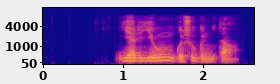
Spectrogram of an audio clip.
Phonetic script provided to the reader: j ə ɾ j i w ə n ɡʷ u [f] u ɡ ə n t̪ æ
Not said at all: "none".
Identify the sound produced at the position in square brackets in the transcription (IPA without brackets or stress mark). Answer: ʃ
